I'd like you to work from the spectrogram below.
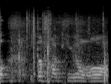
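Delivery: ordinary delivery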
